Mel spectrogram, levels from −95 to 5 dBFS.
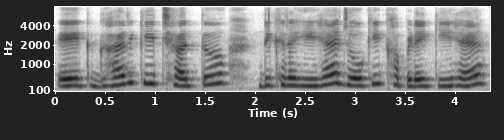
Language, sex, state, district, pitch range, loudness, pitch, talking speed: Hindi, female, Jharkhand, Ranchi, 245-310 Hz, -16 LUFS, 260 Hz, 150 wpm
